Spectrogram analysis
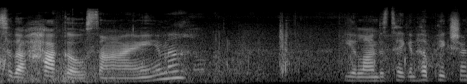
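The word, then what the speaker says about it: Jacó: Y'all, it's Jaco. It's spelled with a J. I keep saying Jaco, because half the group says Jaco, half the group says Jaco. It is Jaco.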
